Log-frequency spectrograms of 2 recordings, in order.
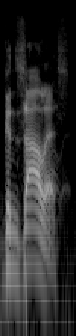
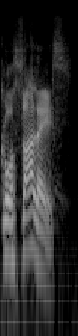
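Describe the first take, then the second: First: The name is said with American English sounds. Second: The name is said with Spanish sounds. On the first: The name is adapted to English. The speaker calls it wrong. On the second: The name keeps its original form. The speaker calls it right. "No, it's Gonzalez"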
